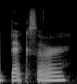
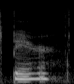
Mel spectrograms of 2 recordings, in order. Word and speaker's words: Bexar: But I think the entire time I was listening to her tell her story, it was making me angry because she kept saying Bexar. And I was like, no, it's Bear.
